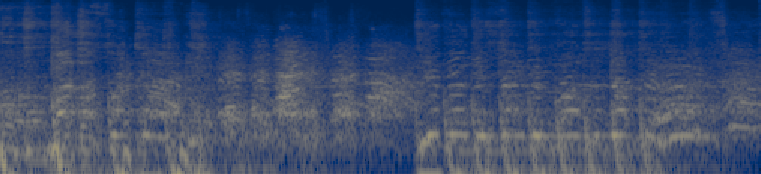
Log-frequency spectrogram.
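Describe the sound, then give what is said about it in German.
A concert crowd in Freiburg cheers and shouts wildly, a loud, sustained roar of many voices with rhythmic low thumps underneath, like music or stomping driving the excited audience. “Und das Publikum in Freiburg rastet aus.”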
